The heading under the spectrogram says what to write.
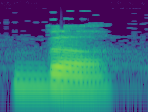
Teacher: non native speakers of English do not really make this distinction they would pronounce the per sound without the aspiration and in that case it'll sound more like BER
